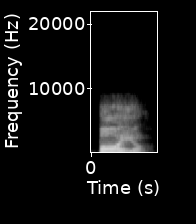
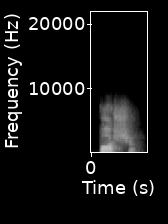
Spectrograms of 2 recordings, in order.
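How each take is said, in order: First: It is said in a Peruvian accent. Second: It is said in a Uruguayan accent. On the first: "she's from Peru, and she says pollo" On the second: "this lady is from Uruguay, and she says pollo"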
